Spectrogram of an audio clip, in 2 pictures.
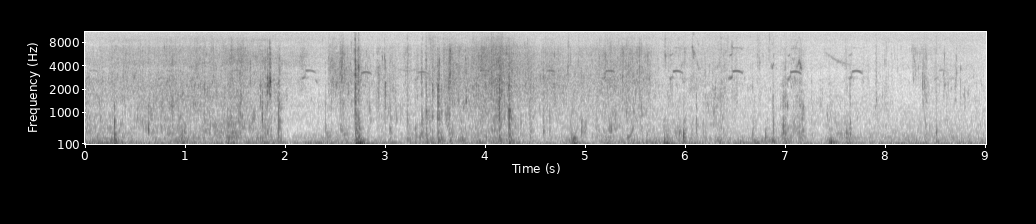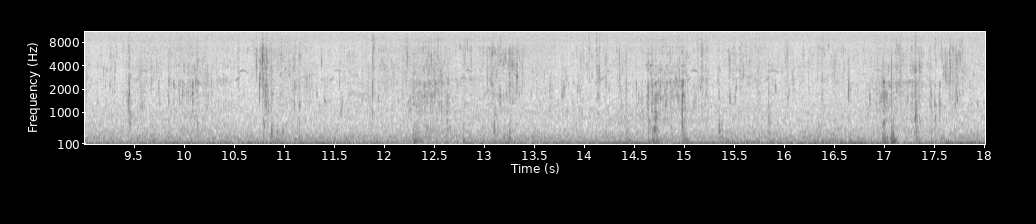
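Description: Kayak being paddled across calm water: repeated paddle strokes splashing and dripping, with scattered knocks of the paddle or gear against the hull over a steady low rumble.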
